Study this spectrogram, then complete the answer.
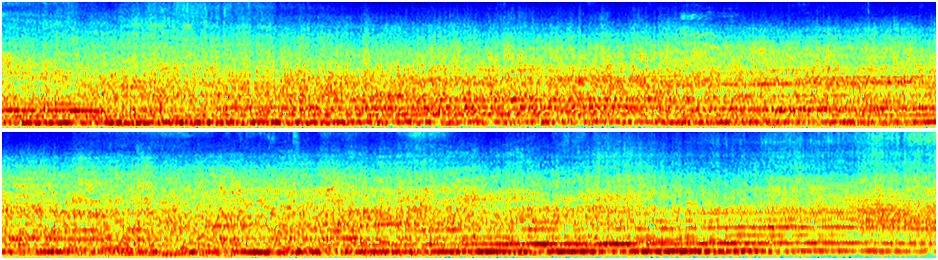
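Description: Race car engines roar loudly around a track, revving and droning throughout.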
